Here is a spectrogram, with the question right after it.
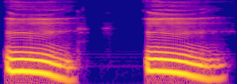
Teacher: The sound is N. Your tongue goes up behind your teeth on the roof of your mouth and the sound comes through your nose. It comes through your nose.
